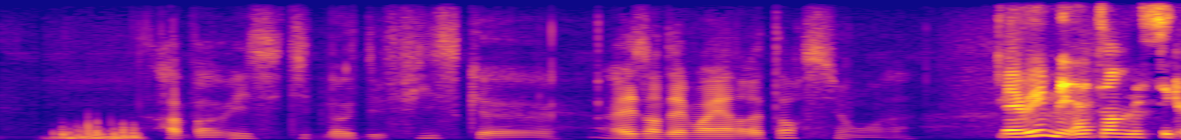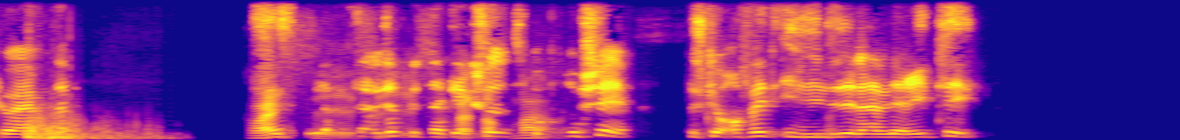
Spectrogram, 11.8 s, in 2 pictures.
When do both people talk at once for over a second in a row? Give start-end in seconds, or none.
7.2-8.8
